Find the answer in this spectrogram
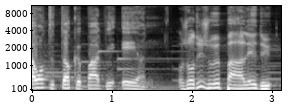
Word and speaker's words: Aion: And you have to pronounce it aeon.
